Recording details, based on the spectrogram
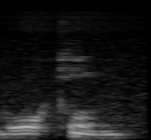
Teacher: the middle classes are almost entirely using the velar nasal sound by saying walking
